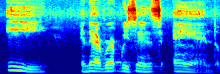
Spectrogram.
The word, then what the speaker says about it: y: The Y is pronounced as E, and that represents and, like A and D.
